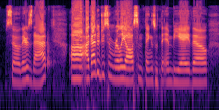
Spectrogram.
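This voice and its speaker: A woman speaks with a Southern US accent at a fairly high pitch. Her pace is moderate. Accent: Southern US country accent, noticeable. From US South, rural North Carolina. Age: 20s. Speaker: podcast host. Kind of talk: casual monologue. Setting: studio. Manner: animated.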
